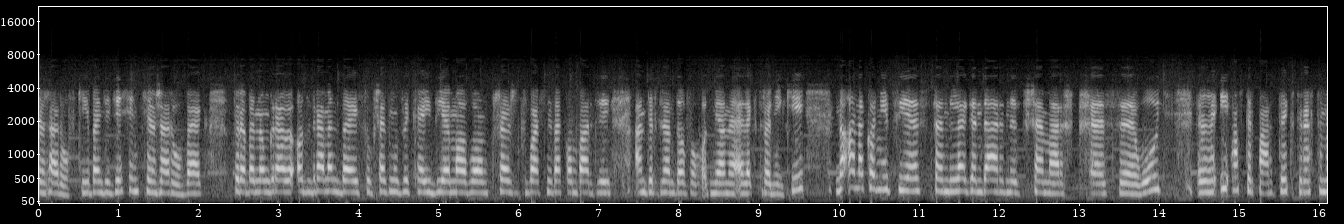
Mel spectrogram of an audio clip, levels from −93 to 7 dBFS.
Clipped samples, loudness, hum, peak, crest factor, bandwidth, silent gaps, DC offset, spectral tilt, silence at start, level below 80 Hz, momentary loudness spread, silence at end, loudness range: under 0.1%; -20 LUFS; none; -4 dBFS; 16 dB; 6.4 kHz; none; under 0.1%; -6.5 dB/octave; 0 s; -70 dBFS; 6 LU; 0 s; 1 LU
